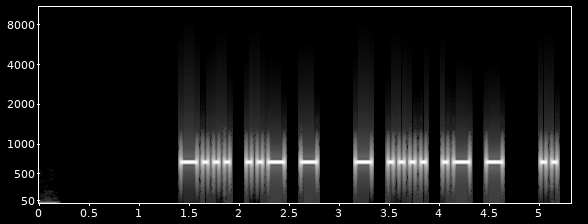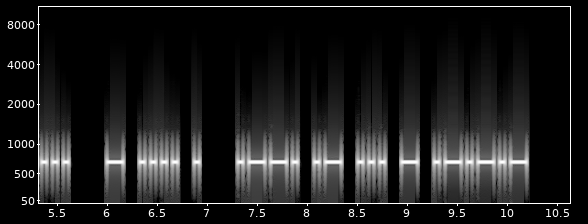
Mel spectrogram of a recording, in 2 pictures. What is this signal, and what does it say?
Morse code, heard as a keyed tone, about 22 wpm, 700 Hz. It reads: BUT THAT IS THE PAST.
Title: Sentences from Top 1000 Words - Review Part 3 - 22wpm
